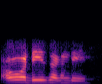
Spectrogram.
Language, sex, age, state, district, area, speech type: Bodo, female, 18-30, Assam, Baksa, rural, conversation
